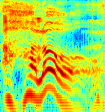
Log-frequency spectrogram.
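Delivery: put-on Chinese accent in a woman's voice. Doing a voice after announcing it to the other speaker: put-on Chinese woman voice. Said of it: "I do a Chinese woman too".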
